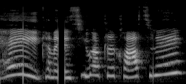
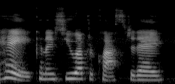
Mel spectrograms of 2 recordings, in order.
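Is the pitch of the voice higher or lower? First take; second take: higher; lower. First: The question is said with a normal, higher pitch. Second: The question is said with a dropped, lower pitch. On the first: "if I say it that way" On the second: "And I drop my tone that way"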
